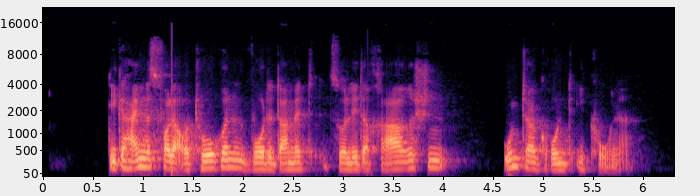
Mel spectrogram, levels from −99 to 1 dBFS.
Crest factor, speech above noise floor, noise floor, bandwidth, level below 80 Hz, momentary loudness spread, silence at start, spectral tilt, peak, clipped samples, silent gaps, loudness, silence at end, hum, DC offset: 18 dB; 65 dB; -84 dBFS; 11 kHz; -60 dBFS; 13 LU; 0.65 s; -8 dB/octave; -2 dBFS; under 0.1%; none; -19 LUFS; 0.45 s; none; under 0.1%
